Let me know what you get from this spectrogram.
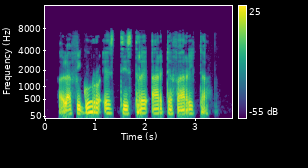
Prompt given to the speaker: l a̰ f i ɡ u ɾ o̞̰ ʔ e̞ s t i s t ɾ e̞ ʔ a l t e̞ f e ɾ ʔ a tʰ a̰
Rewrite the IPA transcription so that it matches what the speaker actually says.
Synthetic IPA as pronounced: l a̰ f i ɡ u ɾ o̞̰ ʔ e̞ s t i s t ɾ e̞ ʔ a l t e̞ f a ɾ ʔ i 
